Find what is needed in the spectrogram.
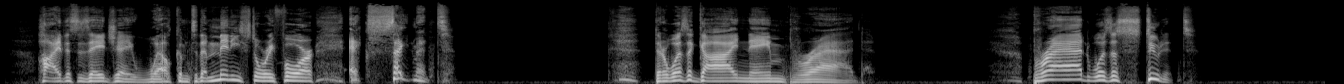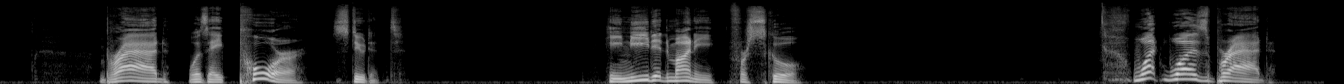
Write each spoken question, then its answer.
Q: What was Brad?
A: A student. Brad was a student.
